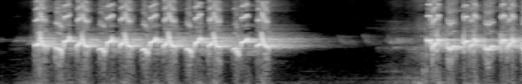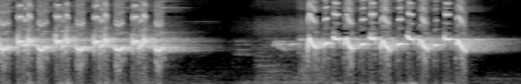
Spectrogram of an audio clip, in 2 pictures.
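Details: Sooty-headed bulbul lure song, a long ropel phrase to set other bulbuls singing: three bursts of fast, chattering trilled notes, each lasting one to two seconds, separated by short silences.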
